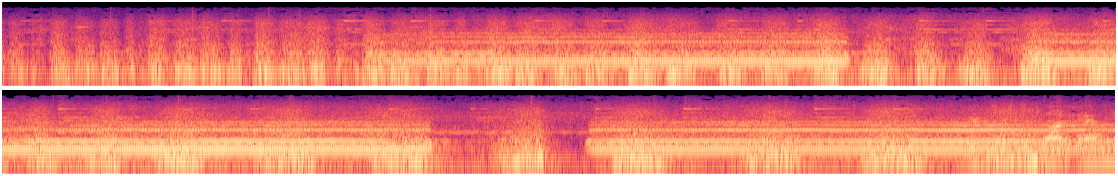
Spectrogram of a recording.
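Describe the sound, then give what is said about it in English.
A steam train chugs loudly, its rhythmic huffing accompanied by three long, steady whistle blasts as it approaches and comes to a stop. “Keep out of sight, you fellas, till the train stops.”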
